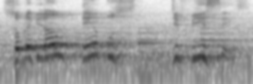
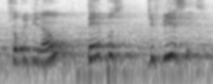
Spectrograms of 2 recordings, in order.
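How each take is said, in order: Both takes have the same delivery.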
